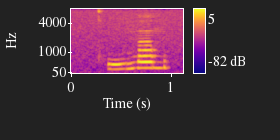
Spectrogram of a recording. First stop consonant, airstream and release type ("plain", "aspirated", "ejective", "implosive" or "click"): aspirated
